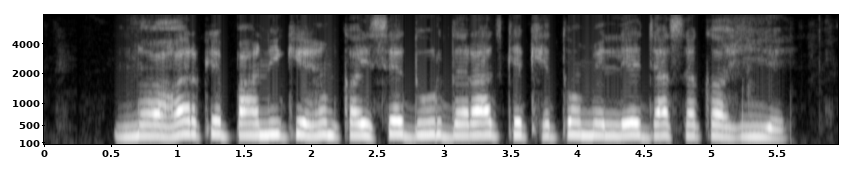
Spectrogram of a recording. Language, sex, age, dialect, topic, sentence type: Magahi, male, 51-55, Central/Standard, agriculture, question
